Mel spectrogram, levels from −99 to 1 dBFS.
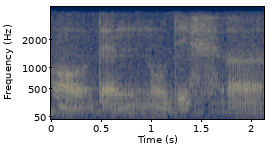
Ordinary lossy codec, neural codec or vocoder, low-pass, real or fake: none; none; 3.6 kHz; real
